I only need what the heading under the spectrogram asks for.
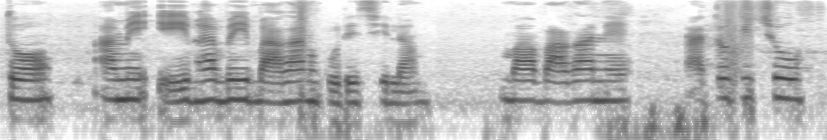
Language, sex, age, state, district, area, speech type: Bengali, female, 60+, West Bengal, Purba Medinipur, rural, spontaneous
